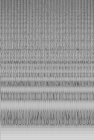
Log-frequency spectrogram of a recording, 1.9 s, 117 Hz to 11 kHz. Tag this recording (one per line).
analog
bandpass
cs-15
drone
loop
synthesizer
two
voice
yamaha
